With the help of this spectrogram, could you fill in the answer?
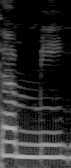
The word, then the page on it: tami: Mixtec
